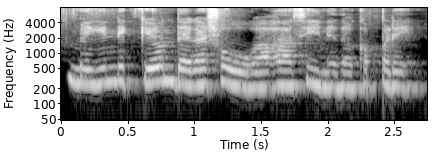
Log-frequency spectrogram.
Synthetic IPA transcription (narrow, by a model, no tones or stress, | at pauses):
meːɡinɪkːeːʊnd̪ɛːɡaːʃoːɡaːɦaːsiːneːd̪aːkəpːɽeː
